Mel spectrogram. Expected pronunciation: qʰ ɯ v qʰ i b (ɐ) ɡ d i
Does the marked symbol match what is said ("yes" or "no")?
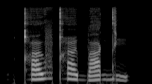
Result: no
